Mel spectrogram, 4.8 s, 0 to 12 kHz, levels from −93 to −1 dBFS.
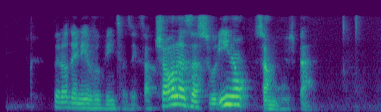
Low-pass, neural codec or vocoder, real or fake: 7.2 kHz; codec, 16 kHz, 1.1 kbps, Voila-Tokenizer; fake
